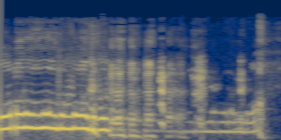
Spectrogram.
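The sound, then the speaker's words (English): A voice imitates the gurgling noise the putty henchmen made in the original: a strained, warbling tone that breaks into choppy, bubbling sputters before a final rising squeal, loud for about two seconds. “What about the noise that the putties made in the original?”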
